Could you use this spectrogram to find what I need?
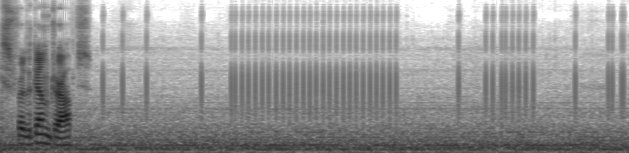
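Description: Soft electronic clicks tick, sometimes in quick runs.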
